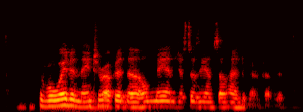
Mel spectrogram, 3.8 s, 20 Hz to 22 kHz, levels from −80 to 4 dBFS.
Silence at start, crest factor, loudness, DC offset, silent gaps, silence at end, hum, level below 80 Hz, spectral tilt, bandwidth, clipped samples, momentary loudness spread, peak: 0.25 s; 18 dB; -33 LUFS; under 0.1%; none; 0.25 s; none; -78 dBFS; -6.5 dB/octave; 11 kHz; under 0.1%; 19 LU; -16 dBFS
